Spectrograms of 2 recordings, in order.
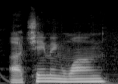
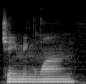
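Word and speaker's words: Chien-Ming Wang: Chae-Ming Wang, pretty sure that's how you say his name. Yep, Chae-Ming Wang.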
